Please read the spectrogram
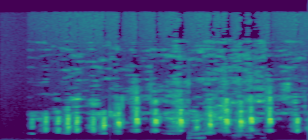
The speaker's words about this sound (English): we're talking about Java sparrows who can be recognized by their less than dainty beaks. But we also have their lovely calls for you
